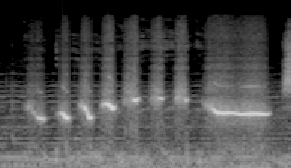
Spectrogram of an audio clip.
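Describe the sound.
A person whistles an imitation of a yellowhammer's song: a quick series of about seven short rising notes followed by one long, drawn-out whistled tone, clear.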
